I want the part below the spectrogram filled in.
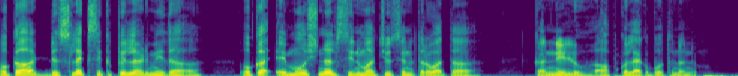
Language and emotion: Telugu, sad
